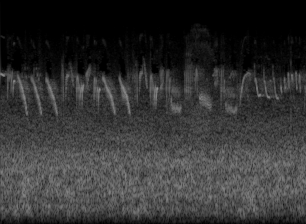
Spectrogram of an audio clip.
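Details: A skylark perched on the ground of a rice field pours out an unbroken run of quick, high, slurred twitters and trills, recorded up close on a handheld camera, with soft outdoor ambience beneath.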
